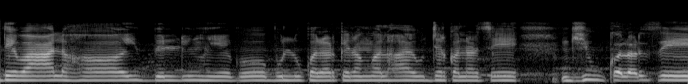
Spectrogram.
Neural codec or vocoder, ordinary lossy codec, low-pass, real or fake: none; none; none; real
